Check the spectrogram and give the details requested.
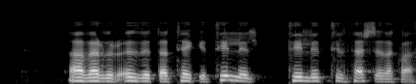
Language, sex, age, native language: Icelandic, female, 50-59, Icelandic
